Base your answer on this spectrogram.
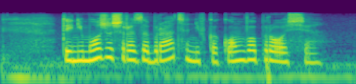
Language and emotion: Russian, neutral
